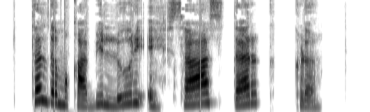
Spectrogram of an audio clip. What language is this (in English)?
Pashto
